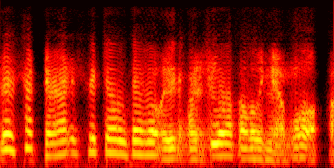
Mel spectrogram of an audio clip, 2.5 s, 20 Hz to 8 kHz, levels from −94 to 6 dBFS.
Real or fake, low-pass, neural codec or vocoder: fake; 7.2 kHz; codec, 16 kHz, 0.5 kbps, FreqCodec, smaller model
